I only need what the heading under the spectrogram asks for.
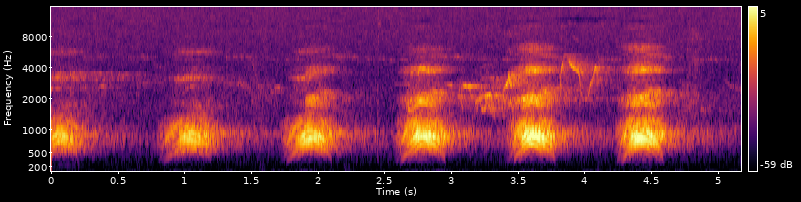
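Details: Schalow's turaco in a garden in Lilongwe, Malawi, gives a series of six gruff, arched croaking notes, about one every 0.8 seconds, with a faint higher bird note in the background.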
